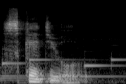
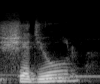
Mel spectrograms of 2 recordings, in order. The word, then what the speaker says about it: schedule: tu parles l'anglais américain tu diras schedule schedule les Britanniques disent schedule alors que les Américains disent schedule et les deux sont correctes à toi de choisir notre 8e mot vient de s'afficher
